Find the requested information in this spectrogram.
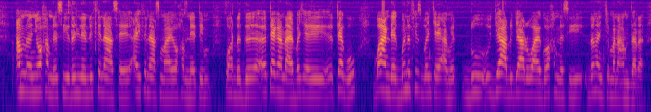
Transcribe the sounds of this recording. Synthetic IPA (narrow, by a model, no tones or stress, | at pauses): ɐmnɐɲɔːxɐmnɛsiːdɐnlendifinaːsɛɐ̰jfinasmaːjɔxɐmnɛtim | wʔɐxdɐɡɐtɛɡɐndaːjbɐt͡ʃɐjtɛɡu | baːndɛk̚bɐnɐfis̬bɐɲt͡ʃɐjɐmit̚duɟaːduɟaːduwaːjɡɔːxɐmnesidɐnɐɲt͡ʃimɐnɐmdɐɾɐ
